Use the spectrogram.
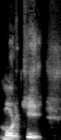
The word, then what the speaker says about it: Mordecai: jewish than that um ben goldberg always used to say in the 19th century they pronounced it mordecay but in any event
